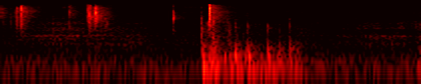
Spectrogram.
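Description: Light clicks of Strat-O-Matic dice being handled and rolled on a tabletop, then a louder clatter about a second in.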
